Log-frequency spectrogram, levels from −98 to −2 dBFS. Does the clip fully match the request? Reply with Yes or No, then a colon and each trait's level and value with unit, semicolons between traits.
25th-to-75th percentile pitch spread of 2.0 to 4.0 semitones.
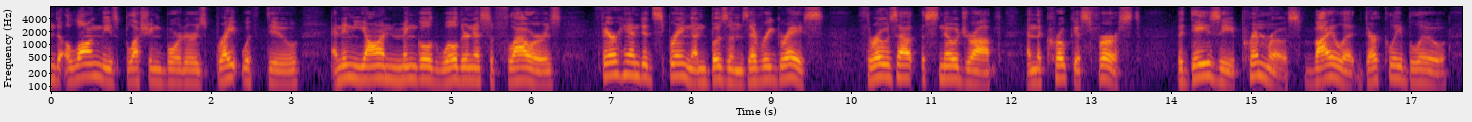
Yes: average, 3.7 semitones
